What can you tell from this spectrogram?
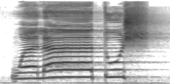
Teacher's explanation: La mad tabi'i zahiri karena ada alif yang didahului baris fathah. Maka cara bacanya lam ini kita panjangkan 2 harokat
